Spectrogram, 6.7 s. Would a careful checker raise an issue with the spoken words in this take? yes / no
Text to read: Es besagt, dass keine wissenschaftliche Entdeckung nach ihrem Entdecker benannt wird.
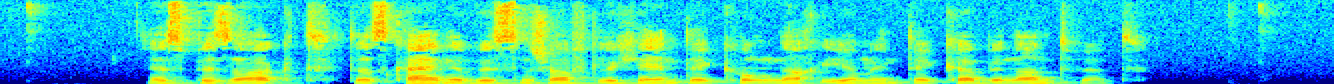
no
